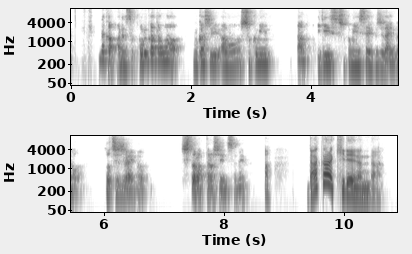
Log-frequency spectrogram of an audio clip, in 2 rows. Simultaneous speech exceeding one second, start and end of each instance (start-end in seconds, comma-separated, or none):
none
